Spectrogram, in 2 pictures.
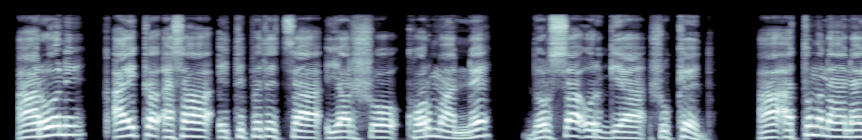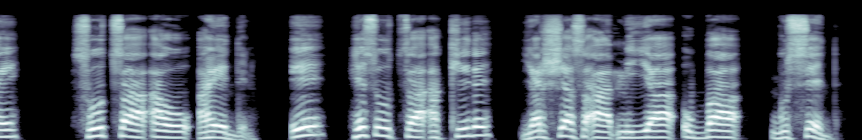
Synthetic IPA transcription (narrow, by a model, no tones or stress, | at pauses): ʔaːɾo̞ːnɪkʼɐjkːɐʔɐsaːɪt̪ːɪpːɛt̪ɛt͡sːaːjɐɾʃoːkʰɔɾmaːnːɛ | d̪ɔɾsːaːɔɾɡɪjaːʃʊkːe̞ːd̪ːɐ̥ | ʔaːɐt̪ːʊmɐnaːnɐj | suːt͡sːaːʔɐwɐhe̞ːd̪ːɪ̰n | ʔɪ | hɛsuːt͡sːaːʔɐkːiːd̪ɛ | jɐɾʃːɪjasɐʔaːmɪjːaːʊbːaː | ɡʊsːe̞ːd̪ːɐ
